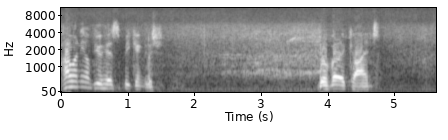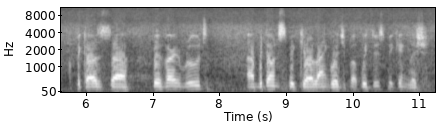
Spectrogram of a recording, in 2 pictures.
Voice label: in-between song chatter; performance in Rotterdam, 1976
